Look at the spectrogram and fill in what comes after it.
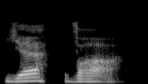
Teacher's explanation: It has the E vowel and the final A vowel. In other words, there is no O vowel.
